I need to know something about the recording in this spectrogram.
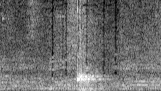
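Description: A gavel strikes a wooden bench once.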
